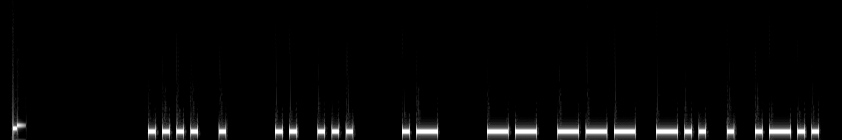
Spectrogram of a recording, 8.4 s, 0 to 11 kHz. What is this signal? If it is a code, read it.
Morse code, heard as a keyed tone, about 17 wpm, 700 Hz. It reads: HE IS A MODEL
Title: Sentences from Top 1600 Words 17wpm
